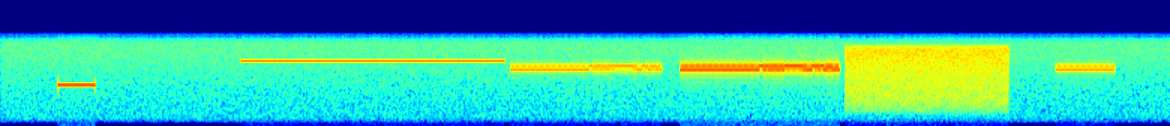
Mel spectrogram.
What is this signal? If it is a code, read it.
Fax machine handshake, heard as a beep, a long tone, a warble and hiss, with phone line noise.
